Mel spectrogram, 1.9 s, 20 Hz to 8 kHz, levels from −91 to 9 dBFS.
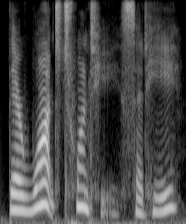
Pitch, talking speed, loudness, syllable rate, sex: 210 Hz, 160 wpm, -17 LUFS, 4.3 syllables/s, female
